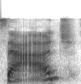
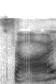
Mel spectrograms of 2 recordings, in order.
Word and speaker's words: Saj: name before sure yeah so it's pronounced sag um a lot of people say like sag or um i have some cousins actually who pronounce it psy and there's a couple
